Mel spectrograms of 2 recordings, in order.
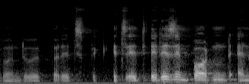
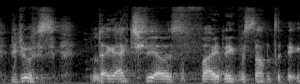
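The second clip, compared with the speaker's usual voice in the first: laughing; 6 semitones higher, 9 dB louder than usual. Real, not acted. Laughing at his own frustration.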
